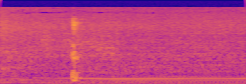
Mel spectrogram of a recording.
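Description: A small Issy car, being driven outright fast, has its engine droning steadily at speed, a sharp knock cutting in about halfway through before a constant humming tone holds to the end. No one speaks.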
